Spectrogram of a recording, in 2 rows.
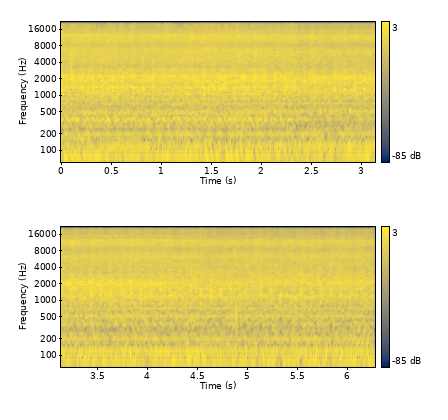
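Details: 3S-family engine in a VAZ 2121 (Lada 4x4) at idle: faint fast irregular tapping near cylinders 3 and 4, by the camshafts or lower; valve clearances, gear and cam beds already checked; top-end engine knock, source not pinned down.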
